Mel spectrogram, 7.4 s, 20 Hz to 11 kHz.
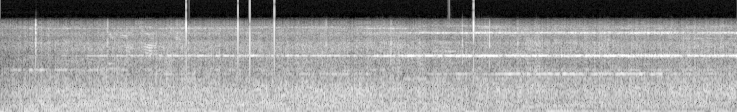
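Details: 5 train passing through the South Ferry curve: piercing, steady wheel shrieks over heavy rail rumble, with sharp squeals flaring through the tight curve.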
